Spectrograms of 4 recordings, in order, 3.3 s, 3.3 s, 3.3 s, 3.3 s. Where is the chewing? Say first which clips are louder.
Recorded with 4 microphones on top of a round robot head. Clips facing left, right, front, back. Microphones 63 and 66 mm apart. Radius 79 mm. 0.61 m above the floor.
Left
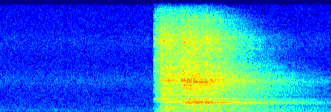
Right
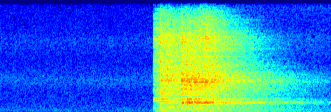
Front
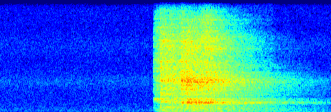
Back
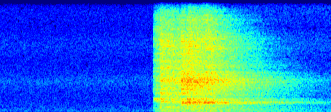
Right 2 dB, back 1 dB; 110° right, 2.5 m.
